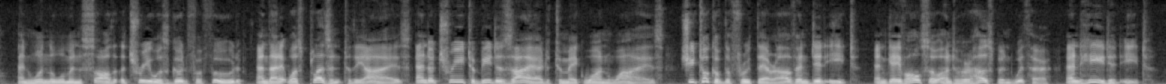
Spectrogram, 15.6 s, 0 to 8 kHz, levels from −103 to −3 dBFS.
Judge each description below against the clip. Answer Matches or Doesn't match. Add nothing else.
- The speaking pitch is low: Matches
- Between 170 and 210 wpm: Matches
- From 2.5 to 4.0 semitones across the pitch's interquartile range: Doesn't match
